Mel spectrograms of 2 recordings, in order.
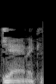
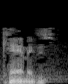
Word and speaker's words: Canik: And it is Janik, it's not Canik. The C is pronounced as a J.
